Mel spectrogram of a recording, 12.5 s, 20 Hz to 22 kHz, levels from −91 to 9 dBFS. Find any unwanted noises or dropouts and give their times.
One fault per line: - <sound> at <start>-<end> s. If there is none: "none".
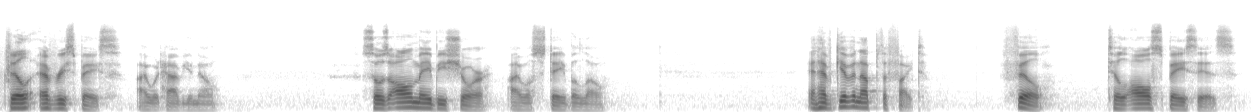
none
